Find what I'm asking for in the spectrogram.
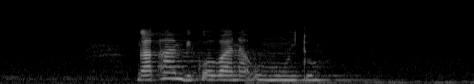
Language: South Ndebele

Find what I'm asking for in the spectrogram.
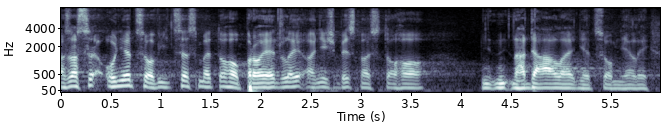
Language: Czech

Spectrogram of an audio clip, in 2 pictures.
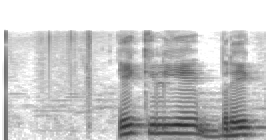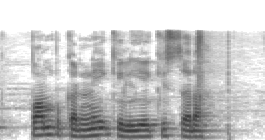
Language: Urdu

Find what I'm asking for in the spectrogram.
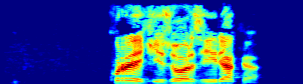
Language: Central Kurdish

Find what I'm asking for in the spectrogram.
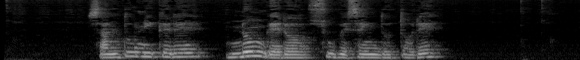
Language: Basque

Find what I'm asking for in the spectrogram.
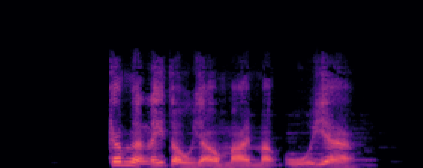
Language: Cantonese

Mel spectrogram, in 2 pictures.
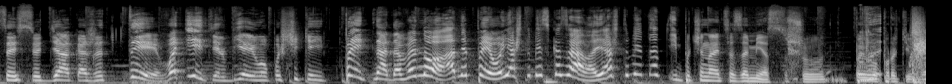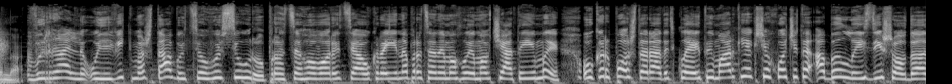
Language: Ukrainian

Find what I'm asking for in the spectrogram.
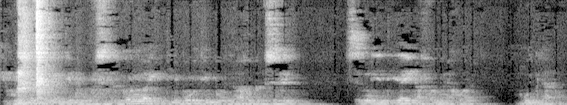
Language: Spanish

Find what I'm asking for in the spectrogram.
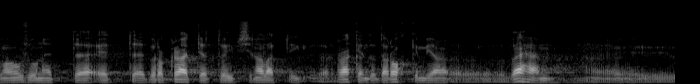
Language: Estonian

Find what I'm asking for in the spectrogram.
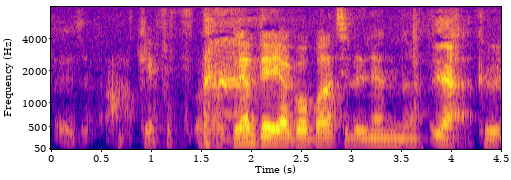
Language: Danish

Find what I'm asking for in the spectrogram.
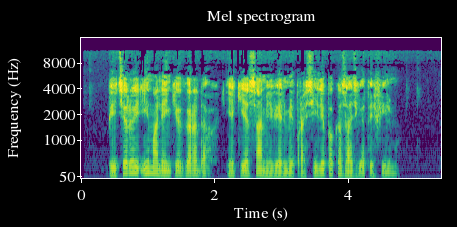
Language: Belarusian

